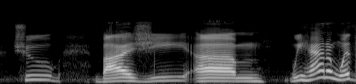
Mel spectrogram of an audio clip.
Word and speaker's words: Zhu Bajie: Chu Chu because that's that's how the second sister pronounced his name Chu baji um we had him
